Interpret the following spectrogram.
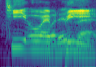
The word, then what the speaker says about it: tomb: Who the hell reads T-O-M-B and goes tomb? Yeah, it's definitely... The B is definitely silent. Yeah, the O is like a U.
